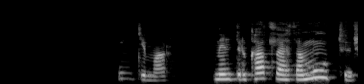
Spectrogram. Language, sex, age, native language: Icelandic, male, 9, Icelandic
